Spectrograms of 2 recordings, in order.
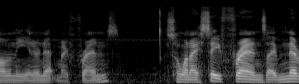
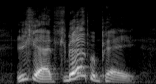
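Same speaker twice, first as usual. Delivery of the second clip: loud, goofy, put-on sales voice, pitched up; 7 semitones higher, 8 dB louder than usual. Retelling showing customers Apple Pay in a made-up goofy voice. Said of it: "did this whole voice".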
